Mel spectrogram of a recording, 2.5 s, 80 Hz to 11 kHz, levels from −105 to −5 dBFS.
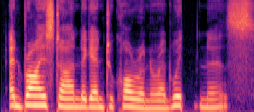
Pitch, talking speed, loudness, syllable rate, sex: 195 Hz, 190 wpm, -19 LUFS, 5.9 syllables/s, female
